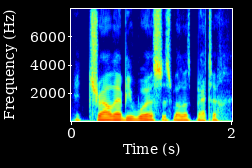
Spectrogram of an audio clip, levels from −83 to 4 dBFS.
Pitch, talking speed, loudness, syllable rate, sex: 125 Hz, 265 wpm, -15 LUFS, 6.8 syllables/s, male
